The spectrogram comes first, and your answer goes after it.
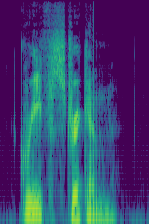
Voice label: "grief-stricken", spelling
